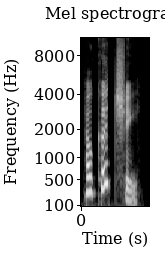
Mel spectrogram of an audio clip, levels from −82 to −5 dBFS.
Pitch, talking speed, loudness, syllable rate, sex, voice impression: 275 Hz, 200 wpm, -18 LUFS, 4.9 syllables/s, female, feminine, adult-like, clear, slightly intellectual, slightly calm, elegant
